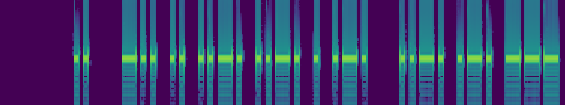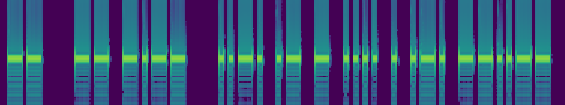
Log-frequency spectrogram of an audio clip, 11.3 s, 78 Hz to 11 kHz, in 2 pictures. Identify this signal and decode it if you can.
Morse code, heard as a keyed tone, about 25 wpm, 700 Hz. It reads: I DIFFER FROM MY FATHER,
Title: Sentences from Top 1000 Words - Review Part 1 - 25wpm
